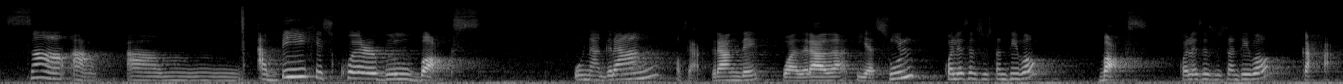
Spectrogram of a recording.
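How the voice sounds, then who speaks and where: A woman's voice: medium pitch, lively intonation, slow pace, in a large hall. A woman with a Peruvian Spanish accent teaching an English class, explaining step by step and quizzing her students. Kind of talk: classroom lesson.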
